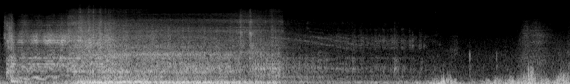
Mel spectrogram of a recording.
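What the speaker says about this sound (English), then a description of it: "Makes strange noises when it shuts off." A 1963 Pontiac Catalina engine runs loudly, then cuts off abruptly, followed by irregular knocks, clunks and rattling sounds as it winds down.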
